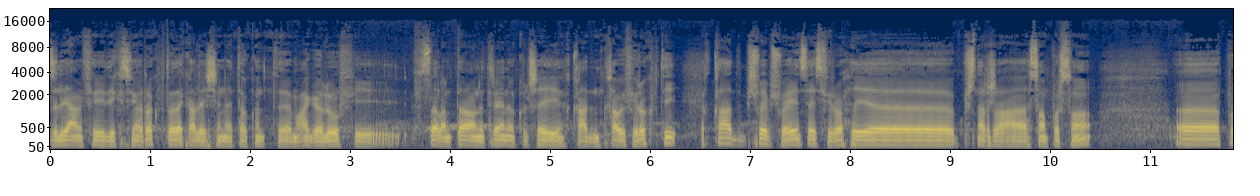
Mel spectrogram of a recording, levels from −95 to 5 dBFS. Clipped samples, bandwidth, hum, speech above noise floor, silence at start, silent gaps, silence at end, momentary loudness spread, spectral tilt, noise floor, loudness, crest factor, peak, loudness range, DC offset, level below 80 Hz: under 0.1%; 14 kHz; none; 21 dB; 0 s; none; 0 s; 9 LU; -4.5 dB/octave; -40 dBFS; -19 LUFS; 16 dB; -4 dBFS; 3 LU; under 0.1%; -48 dBFS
